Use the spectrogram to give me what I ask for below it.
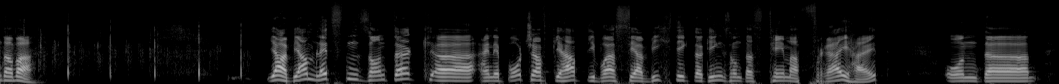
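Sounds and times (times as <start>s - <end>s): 
speech: 0.0s - 0.5s, 2.7s - 10.5s
short applause from the audience: 0.0s - 2.6s.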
